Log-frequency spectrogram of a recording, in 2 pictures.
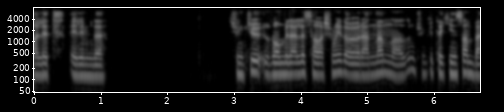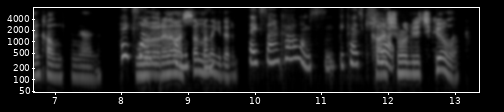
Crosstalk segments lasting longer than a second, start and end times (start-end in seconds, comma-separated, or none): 8.2-9.4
